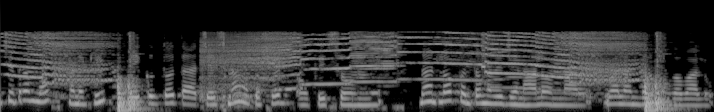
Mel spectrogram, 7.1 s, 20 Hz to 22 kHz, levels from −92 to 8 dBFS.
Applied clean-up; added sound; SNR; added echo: classical method spectral subtraction.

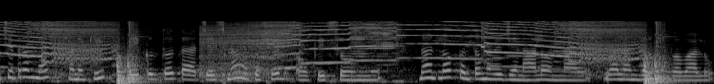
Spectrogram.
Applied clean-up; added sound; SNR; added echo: none; Squeak / Slam; 0 dB; none.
